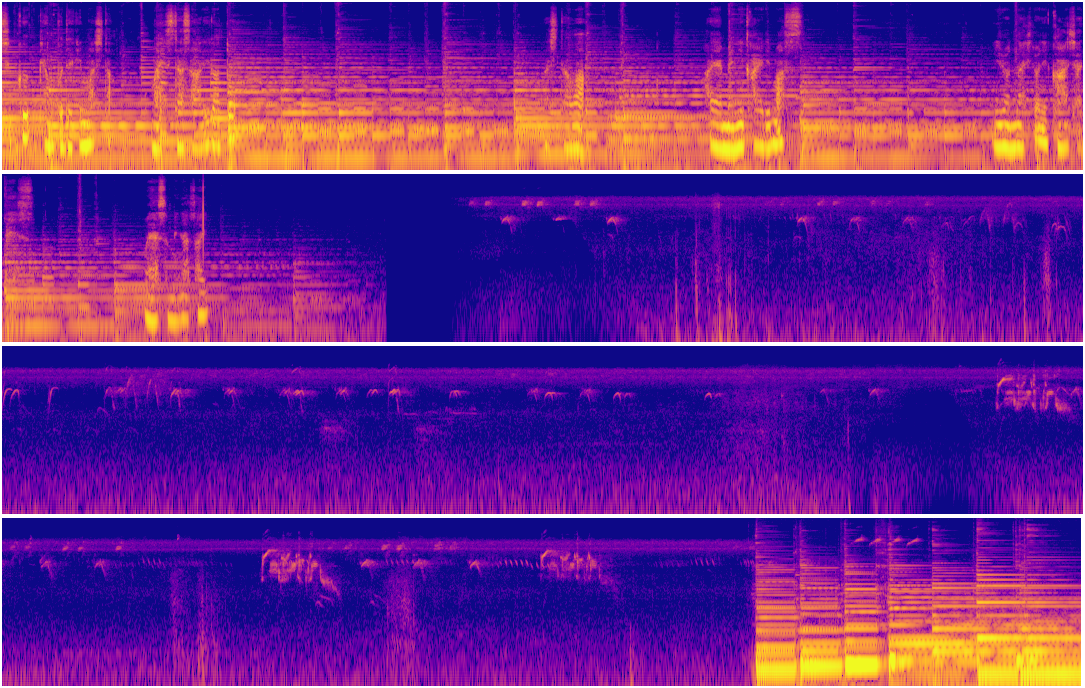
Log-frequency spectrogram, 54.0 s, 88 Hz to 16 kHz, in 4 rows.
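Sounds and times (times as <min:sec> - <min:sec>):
faint birdsong chirps: 0:19.2 - 0:54.0.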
